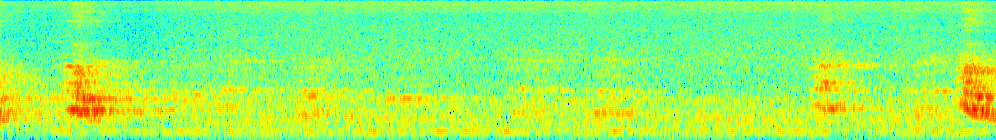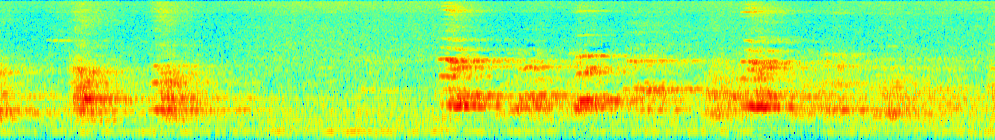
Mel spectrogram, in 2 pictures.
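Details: American Pit Bull Terrier awaiting adoption, with scattered yelping barks and whimpers, grouped in short clusters amid a constant low background hum.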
